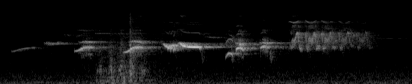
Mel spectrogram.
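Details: In a forest in Spain, a common blackbird delivers a loud, fluting phrase of mellow whistled notes, then ends in a thin, high twittering flourish, with a soft rustle partway through and little else heard.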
